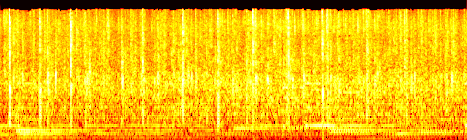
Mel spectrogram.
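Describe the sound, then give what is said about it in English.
Church audience applauding as new members step down to the altar, with dense, continuous clapping layered over sustained musical tones. “Let's give them a hand as they come on down.”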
